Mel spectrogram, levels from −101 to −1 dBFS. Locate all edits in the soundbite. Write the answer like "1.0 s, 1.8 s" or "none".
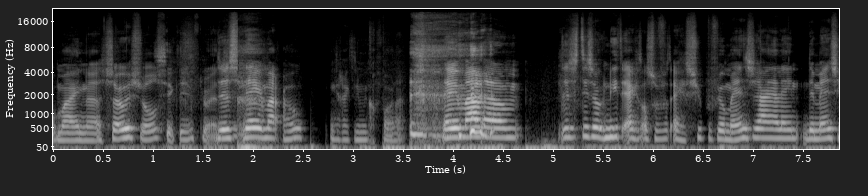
1.8 s, 5.1 s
